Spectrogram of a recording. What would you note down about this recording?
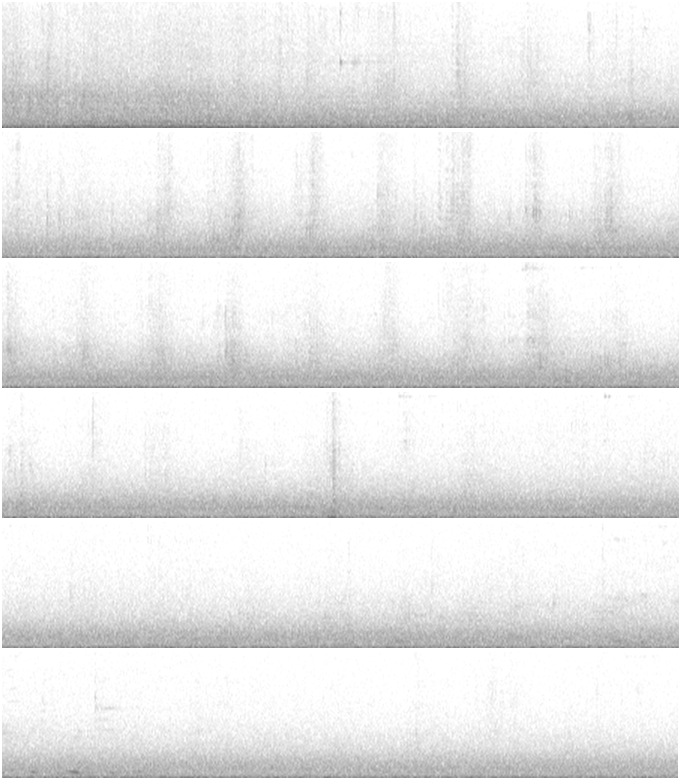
Surrounded by high derelict building, with crumbling white concrete this square bizarrely has a covered raised area in its midst. Unclear what for. A large drinks lorry finishes its delivery and drives off. A couple embrace, kissing passionately at length, under trees along the edge. The building site workers are stopping for the day, dragging barriers across the entrances and locking them. They pass bu chatting towards their cars.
